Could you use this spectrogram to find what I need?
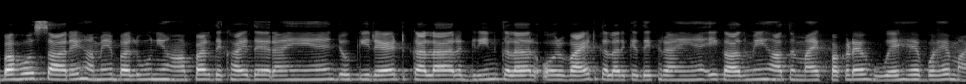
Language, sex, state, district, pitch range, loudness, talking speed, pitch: Hindi, female, Madhya Pradesh, Dhar, 215-230 Hz, -19 LUFS, 205 wpm, 220 Hz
